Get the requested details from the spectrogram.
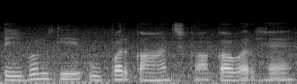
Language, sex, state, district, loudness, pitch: Hindi, female, Punjab, Fazilka, -17 LUFS, 190 Hz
